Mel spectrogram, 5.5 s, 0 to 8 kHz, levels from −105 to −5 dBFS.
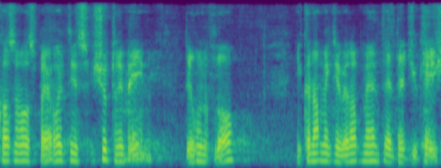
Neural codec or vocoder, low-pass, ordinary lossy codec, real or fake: vocoder, 22.05 kHz, 80 mel bands, HiFi-GAN; 7.2 kHz; AAC, 48 kbps; fake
